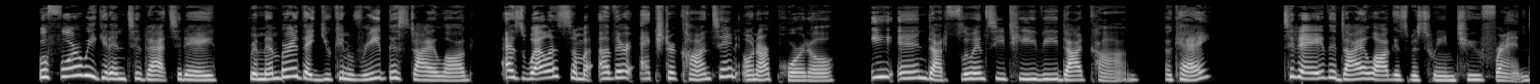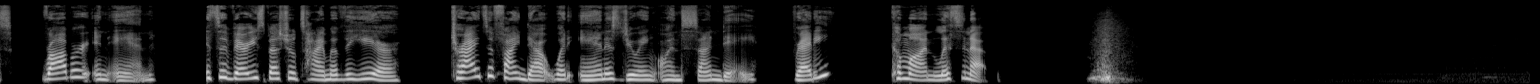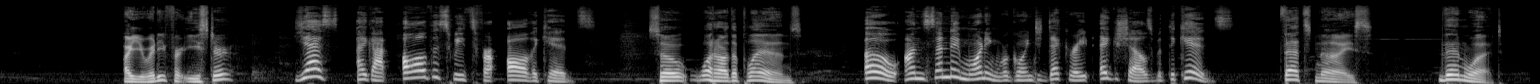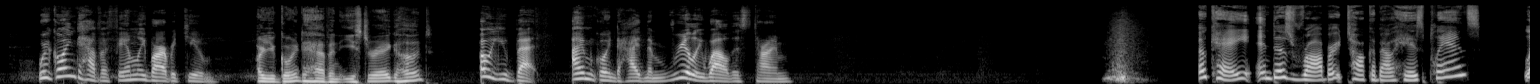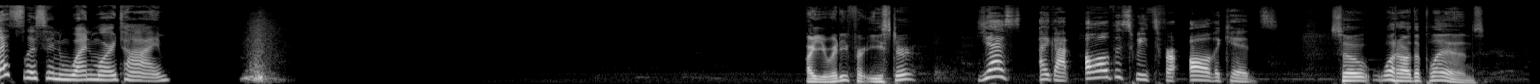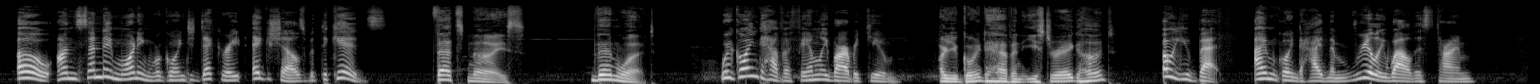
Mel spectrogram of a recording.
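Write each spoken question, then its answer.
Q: Try to find out what Anne is doing on Sunday.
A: Decorating eggshells with the kids in the morning, then a family barbecue and an Easter egg hunt

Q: Okay, and does Robert talk about his plans?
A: No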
